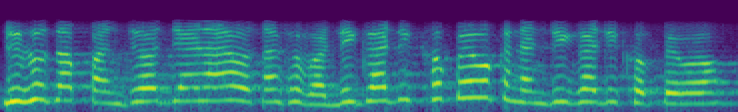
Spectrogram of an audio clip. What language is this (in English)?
Sindhi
